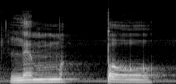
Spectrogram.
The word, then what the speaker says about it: Limpopo: And please pronounce it correctly. Limpopo.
